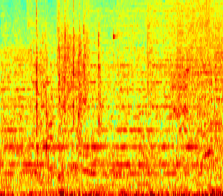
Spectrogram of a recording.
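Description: Cracking and crunching of a wrecked car's door and body being forced apart during a vehicle extrication, several sharp snaps, with background music underneath.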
